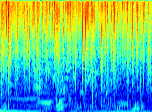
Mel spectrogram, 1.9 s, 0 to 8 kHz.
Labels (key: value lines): label: biophony, cascading saw
recorder: SoundTrap 600 or HydroMoth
